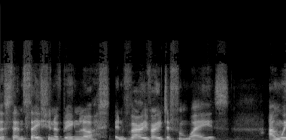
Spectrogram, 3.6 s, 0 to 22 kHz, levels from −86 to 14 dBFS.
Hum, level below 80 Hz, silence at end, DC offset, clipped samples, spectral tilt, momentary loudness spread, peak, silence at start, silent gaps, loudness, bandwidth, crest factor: none; -72 dBFS; 0 s; under 0.1%; under 0.1%; -3 dB/octave; 9 LU; -4 dBFS; 0 s; none; -23 LUFS; 16 kHz; 20 dB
